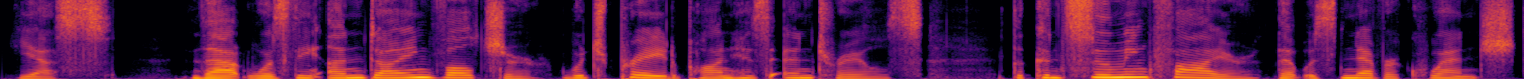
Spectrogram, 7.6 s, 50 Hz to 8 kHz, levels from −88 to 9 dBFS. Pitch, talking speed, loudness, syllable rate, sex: 205 Hz, 135 wpm, -19 LUFS, 4.1 syllables/s, female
